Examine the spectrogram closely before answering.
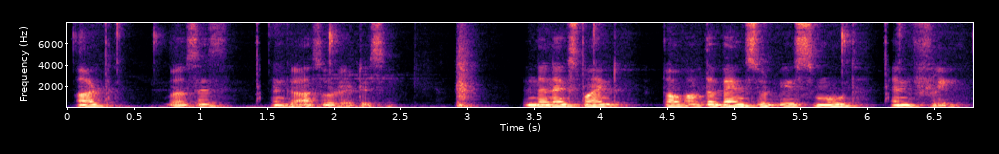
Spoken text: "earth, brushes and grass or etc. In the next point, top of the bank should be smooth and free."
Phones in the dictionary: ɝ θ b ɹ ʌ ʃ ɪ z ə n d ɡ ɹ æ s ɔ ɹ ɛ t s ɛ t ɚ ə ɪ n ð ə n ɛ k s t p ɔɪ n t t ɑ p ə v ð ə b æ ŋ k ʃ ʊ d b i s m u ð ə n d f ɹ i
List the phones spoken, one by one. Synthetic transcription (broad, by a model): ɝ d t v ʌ s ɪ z ə n d ɡ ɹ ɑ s ɔ ɹ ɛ t ɪ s ɪ n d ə n ɛ k s t p ɔɪ n t t ɑ p ə v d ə b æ ŋ k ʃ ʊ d b i s m u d ə n d f ɹ i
